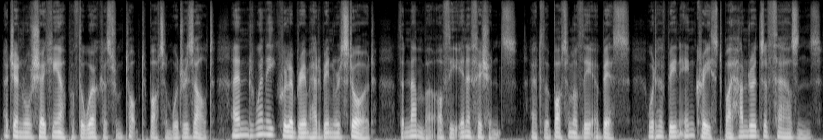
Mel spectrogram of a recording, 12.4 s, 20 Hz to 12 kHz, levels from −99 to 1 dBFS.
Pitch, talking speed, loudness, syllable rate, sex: 100 Hz, 185 wpm, -21 LUFS, 5.3 syllables/s, male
